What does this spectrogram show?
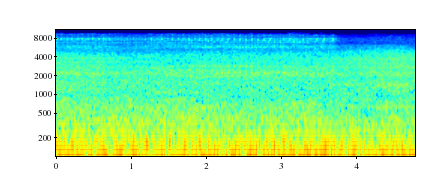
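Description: Steady low mechanical rumble and hum from a standing train, with a faint high whine that cuts off near the end.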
